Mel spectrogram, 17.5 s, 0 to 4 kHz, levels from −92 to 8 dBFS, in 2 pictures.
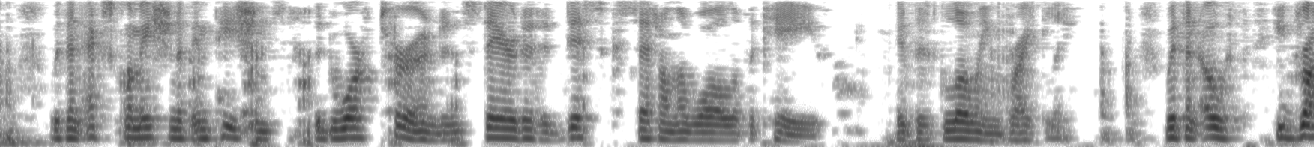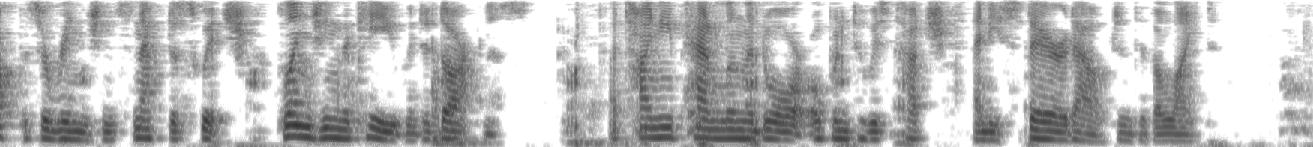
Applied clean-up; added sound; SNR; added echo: classical method Wiener filter.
